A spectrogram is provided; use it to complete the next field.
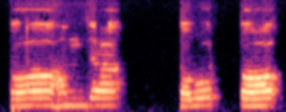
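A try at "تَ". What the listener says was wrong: ত নেই ভাই তা আছে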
